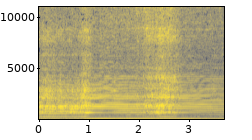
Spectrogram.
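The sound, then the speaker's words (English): Electric hair clippers buzz steadily as hair is cut into a buzz cut, a continuous motorized hum with slight swells in pitch as they move, no voices present. “Now I have a non-ideological buzz cut and a slightly changed perception of myself, feeling lighter and somewhat rebellious in a good way.”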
